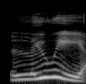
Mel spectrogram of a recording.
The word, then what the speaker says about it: Louis: His name is Louis. Louie. I'm sorry.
